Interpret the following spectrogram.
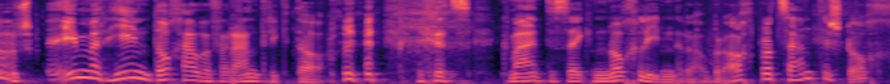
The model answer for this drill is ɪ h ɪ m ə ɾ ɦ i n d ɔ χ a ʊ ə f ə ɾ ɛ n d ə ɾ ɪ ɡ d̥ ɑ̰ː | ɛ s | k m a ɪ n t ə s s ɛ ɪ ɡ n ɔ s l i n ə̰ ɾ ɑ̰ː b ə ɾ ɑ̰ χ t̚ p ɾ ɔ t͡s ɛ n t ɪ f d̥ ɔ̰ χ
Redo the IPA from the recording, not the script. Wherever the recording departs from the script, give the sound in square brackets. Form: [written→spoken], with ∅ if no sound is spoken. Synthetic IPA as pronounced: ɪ [h→ʃ] ɪ m ə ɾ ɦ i n d ɔ χ a ʊ ə f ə ɾ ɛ n d ə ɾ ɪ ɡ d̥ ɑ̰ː | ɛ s | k m a ɪ n t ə s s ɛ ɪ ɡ n ɔ [s→χ] l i n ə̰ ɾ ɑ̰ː b ə ɾ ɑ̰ χ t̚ p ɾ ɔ t͡s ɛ n t ɪ [f→ʃ] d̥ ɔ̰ χ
